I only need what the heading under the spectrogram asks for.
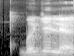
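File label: "berjela", Malay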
